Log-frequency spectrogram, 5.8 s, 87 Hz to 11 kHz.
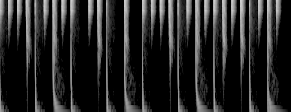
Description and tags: Wheaky 1 - 84BPM
A wheaky drum loop perfect for modern zouk music. Made with FL Studio (84 BPM).
beat, zouk, loop, drum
